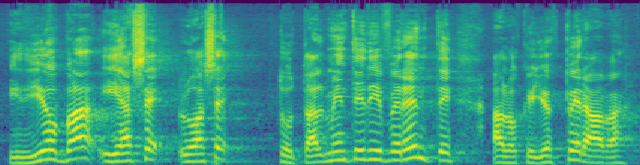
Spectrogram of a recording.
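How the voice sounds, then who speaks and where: A man's voice: high-pitched, expressive, moderate pace. Fervent male pastor preaching. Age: older. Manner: fervent preaching, swings from loud pleading to quiet asides. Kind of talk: sermon.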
